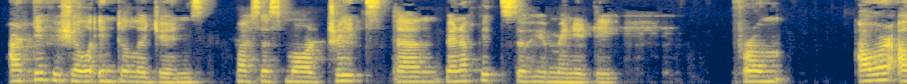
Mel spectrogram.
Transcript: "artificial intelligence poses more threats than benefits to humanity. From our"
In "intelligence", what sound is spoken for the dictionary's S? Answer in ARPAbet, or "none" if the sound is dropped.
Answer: S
